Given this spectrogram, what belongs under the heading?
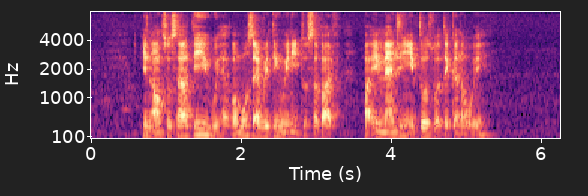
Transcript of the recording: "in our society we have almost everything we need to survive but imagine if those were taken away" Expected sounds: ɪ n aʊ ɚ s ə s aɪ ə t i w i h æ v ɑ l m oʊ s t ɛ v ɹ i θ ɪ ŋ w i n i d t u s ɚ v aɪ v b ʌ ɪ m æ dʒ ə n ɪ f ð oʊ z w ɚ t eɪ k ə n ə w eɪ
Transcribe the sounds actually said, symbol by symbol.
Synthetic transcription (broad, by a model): ɪ n aʊ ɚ s ə s aɪ ə t i w i h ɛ v ɑ l m oʊ s t ɛ v ɹ i t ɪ ŋ w i n i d t u s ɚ v aɪ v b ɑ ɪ m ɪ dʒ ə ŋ ɪ f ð oʊ s w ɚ t eɪ k ə n ə w eɪ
